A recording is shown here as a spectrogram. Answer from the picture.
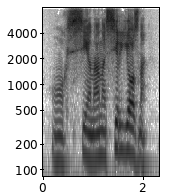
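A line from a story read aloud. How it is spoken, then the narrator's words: Strained, choked out. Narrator (Russian): выдавила розовая пони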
